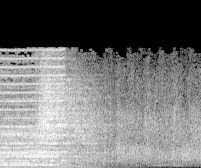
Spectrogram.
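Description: A choir and band hold a final loud chord in a large echoing hall.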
